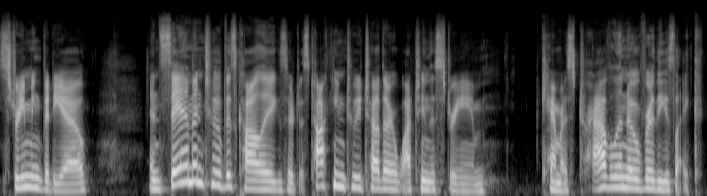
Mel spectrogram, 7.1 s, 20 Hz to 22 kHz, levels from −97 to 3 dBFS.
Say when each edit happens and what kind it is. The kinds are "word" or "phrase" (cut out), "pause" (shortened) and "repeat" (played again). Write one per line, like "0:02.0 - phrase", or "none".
none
